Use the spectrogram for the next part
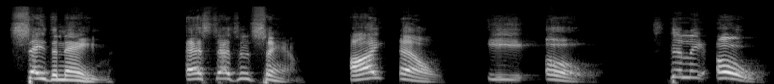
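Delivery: loud, slow, letter by letter; forceful spelling. Real, not acted. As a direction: drill the name into them. Host spells his name, demanding.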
